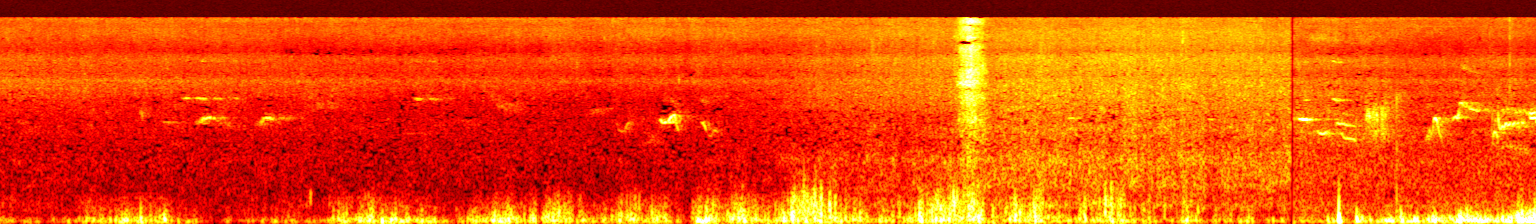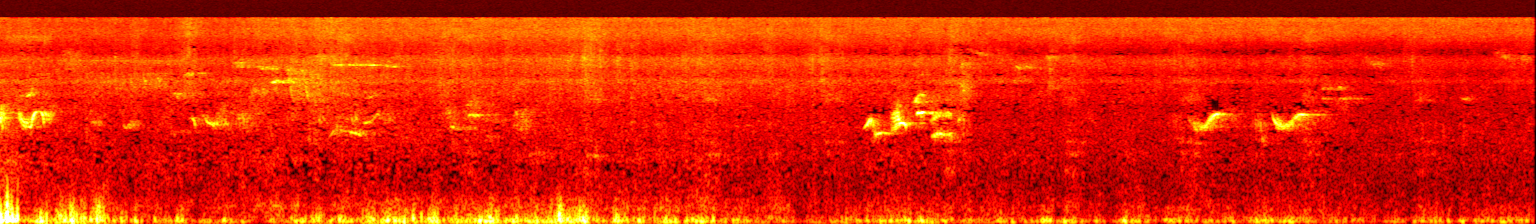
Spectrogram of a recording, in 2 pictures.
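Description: Gusts of wind rumbling on the microphone, strongest in the middle of the stretch, with small birds chirping now and then.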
